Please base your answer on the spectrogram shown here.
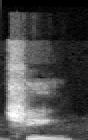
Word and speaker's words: Qing: be q-i-n-g and and that makes the sound of cha q is is a pinging pinging is a way of helping you to pronounce chinese uh mandarin q is like that q and g become qing oh very cool if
